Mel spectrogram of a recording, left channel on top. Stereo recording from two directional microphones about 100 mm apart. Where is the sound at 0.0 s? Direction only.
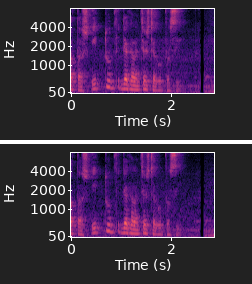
20° right (ahead or behind).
